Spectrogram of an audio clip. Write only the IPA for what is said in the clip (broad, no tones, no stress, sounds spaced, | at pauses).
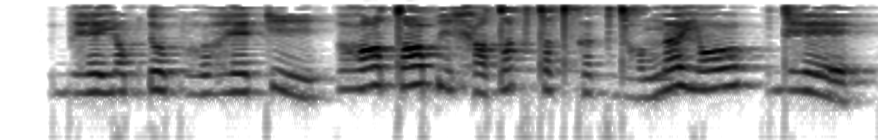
bʱ e j ʌ b ɗ ʊ bʱ ʊ ɦ e k i | ɦ ɔ tˤ e ɓ i x e dˤ ʌ k tˤ ʊ t k ɜ k dʱ ɔ ŋ ɜ j ɔ ʊ̯ | dʱ e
